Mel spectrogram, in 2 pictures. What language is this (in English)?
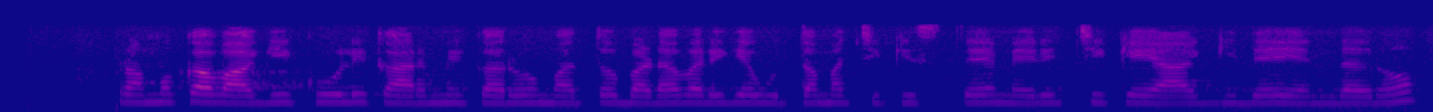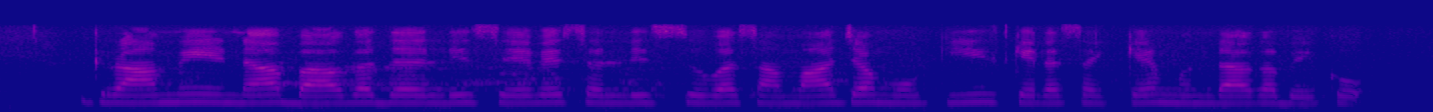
Kannada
